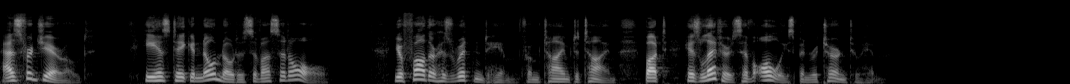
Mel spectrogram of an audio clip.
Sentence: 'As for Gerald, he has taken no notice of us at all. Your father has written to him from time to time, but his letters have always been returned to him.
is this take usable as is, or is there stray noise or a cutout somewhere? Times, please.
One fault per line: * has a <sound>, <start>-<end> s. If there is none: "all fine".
all fine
